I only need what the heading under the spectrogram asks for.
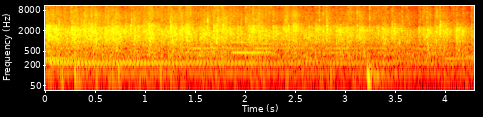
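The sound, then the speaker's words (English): An audience gives God a round of applause, clapping steadily for a few seconds in a dense wash with no break, holding fairly loud throughout with a faint low hum underneath. “You can give God a round of applause.”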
